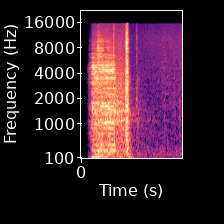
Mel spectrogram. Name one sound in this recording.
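A car engine cranks and starts.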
